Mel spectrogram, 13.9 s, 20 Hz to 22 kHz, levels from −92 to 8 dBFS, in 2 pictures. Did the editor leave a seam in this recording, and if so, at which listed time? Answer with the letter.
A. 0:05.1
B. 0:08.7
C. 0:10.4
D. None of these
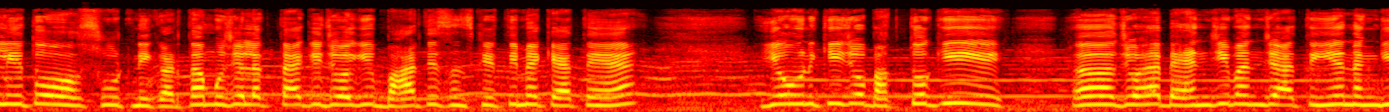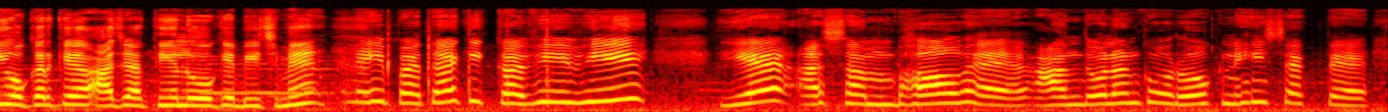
B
